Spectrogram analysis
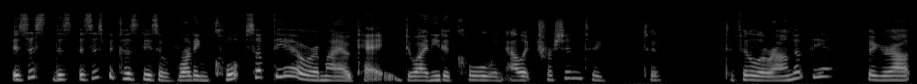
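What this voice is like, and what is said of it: Speaks with a noticeable accent. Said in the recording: “this is your accent, and I think it's cool accent. I wish I had a cool accent”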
